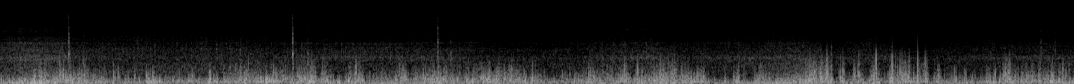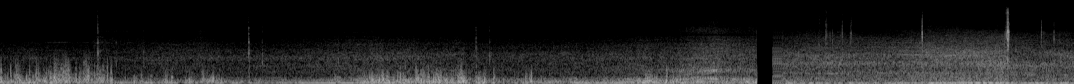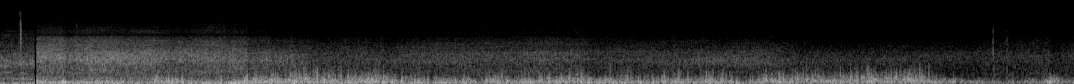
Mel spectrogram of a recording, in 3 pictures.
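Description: Jelcz 120M city bus running in street traffic, heard through heavy wind rumble on the microphone. An abrupt cut about two-thirds of the way through is followed by more wind and traffic noise.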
